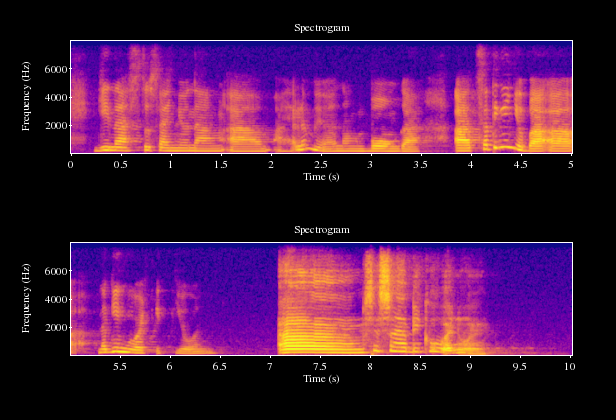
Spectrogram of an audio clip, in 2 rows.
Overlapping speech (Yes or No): No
